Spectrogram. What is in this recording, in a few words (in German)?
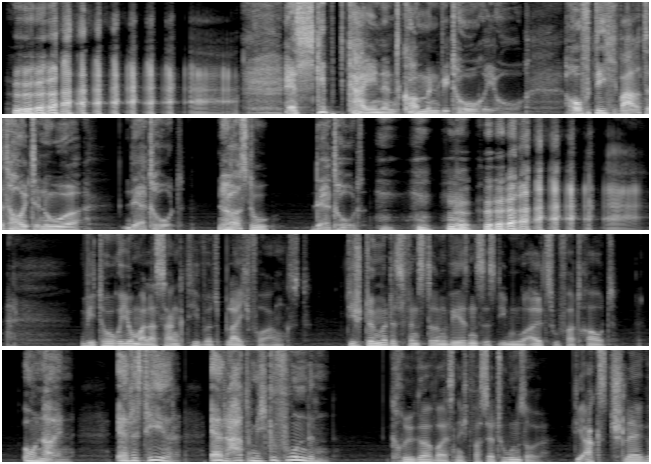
hoerspiel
